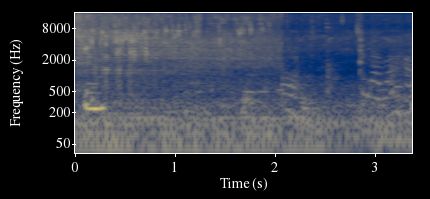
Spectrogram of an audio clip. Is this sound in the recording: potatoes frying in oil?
yes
